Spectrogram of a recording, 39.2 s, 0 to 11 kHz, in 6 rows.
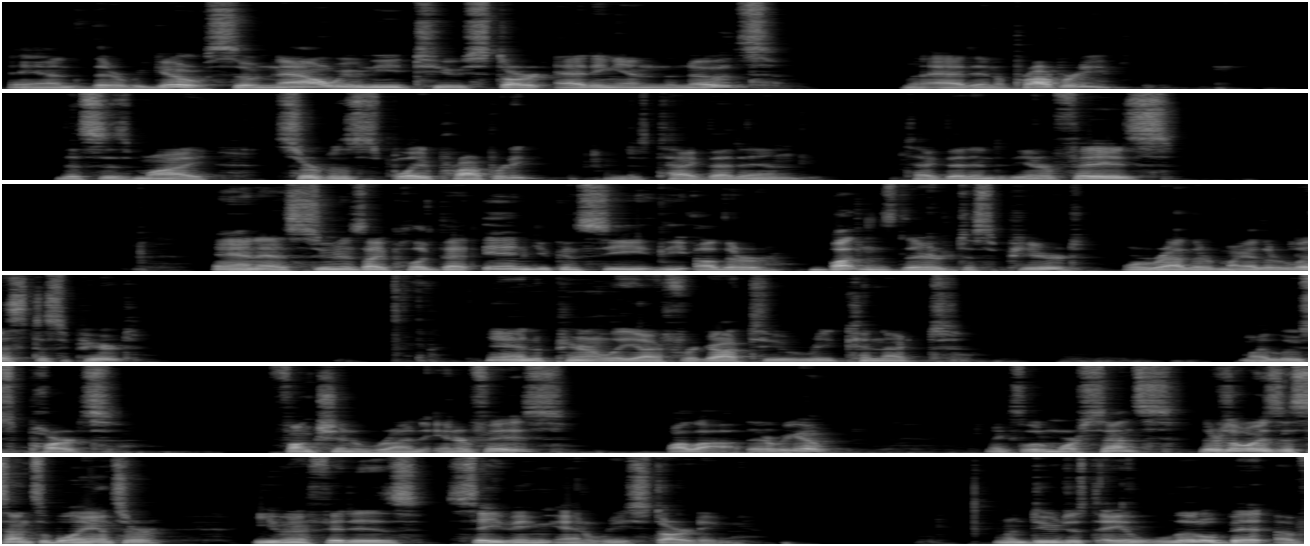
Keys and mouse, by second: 3.7-5.9 drag, 4.7-6.7 typing, 6.2 middle click, 8.2 click, 8.8-9.5 typing, 9.0 alt+click, 10.6-11.0 alt+drag, 15.8-16.3 drag, 17.6 shift+r, 21.9 middle click, 24.4-25.3 drag, 26.1-28.5 drag, 38.3-39.1 drag.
